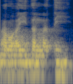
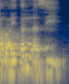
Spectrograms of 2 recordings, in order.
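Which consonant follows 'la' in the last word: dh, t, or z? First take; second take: t; z. First: The last word has a t sound after la. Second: The last word has a z sound after la. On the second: "Kalau zi itu bukan huruf dal tapi huruf zai"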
